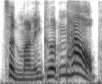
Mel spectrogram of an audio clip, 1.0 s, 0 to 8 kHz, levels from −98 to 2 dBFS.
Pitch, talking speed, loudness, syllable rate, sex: 250 Hz, 235 wpm, -17 LUFS, 5.4 syllables/s, female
